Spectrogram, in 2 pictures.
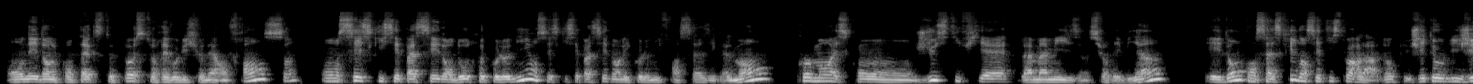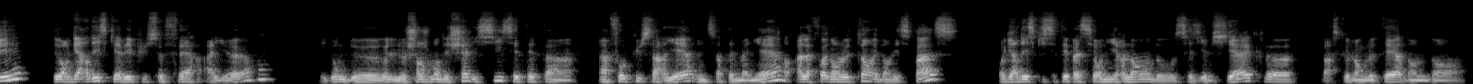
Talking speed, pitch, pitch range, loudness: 195 wpm, 120 Hz, 110-150 Hz, -22 LUFS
